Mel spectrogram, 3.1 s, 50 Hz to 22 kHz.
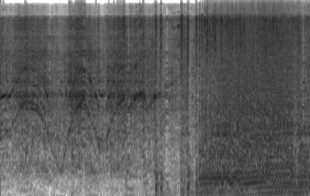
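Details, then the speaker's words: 2003 Lancer OZ Rally, first start after a 4G64 2.4 swap, throttle held open, fuel pressure regulator solenoid and coolant not yet hooked up: the engine fires, catches cleanly and revs to a steady roar with no knocks or misses. "so obviously I need my fuel pressure regulator to keep it running but other than that she runs"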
